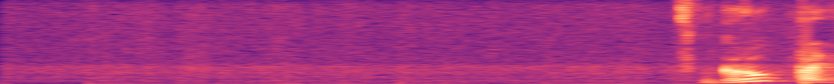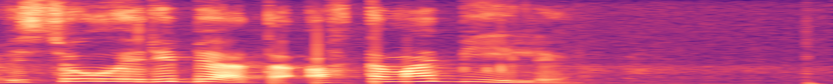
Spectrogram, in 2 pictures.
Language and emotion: Russian, positive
